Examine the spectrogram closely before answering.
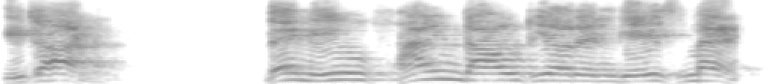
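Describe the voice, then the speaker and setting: Man lecturing slowly in an echoey hall. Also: sits high, fairly bright tone. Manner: slow, measured phrasing with Sanskrit verses. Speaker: spiritual teacher giving a lecture. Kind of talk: recorded philosophy lecture.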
